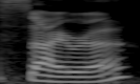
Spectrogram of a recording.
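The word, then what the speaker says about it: Sirah: My name is Syra.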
